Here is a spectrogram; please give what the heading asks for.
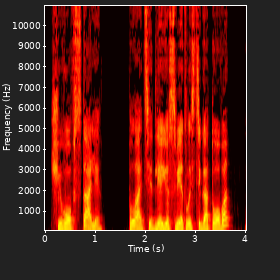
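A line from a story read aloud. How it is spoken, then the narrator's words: Menacing question. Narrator (Russian): грозно спросила Мари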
